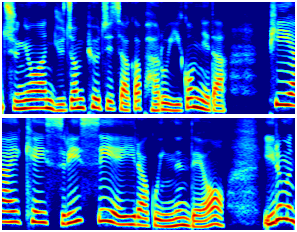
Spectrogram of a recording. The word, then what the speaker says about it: PIK3CA: P3CA라고 읽는데요.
